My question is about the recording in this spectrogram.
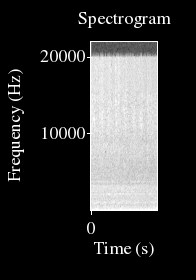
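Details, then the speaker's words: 1946 Plymouth Special De Luxe, 217 cubic inch inline six, hood open in engine bay: low, even idle hum without misses, ticks or knocks, smooth as a sewing machine; normal idle. "Like a sewing machine. 217 cubic inch, inline 6. It's a smooth runner."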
